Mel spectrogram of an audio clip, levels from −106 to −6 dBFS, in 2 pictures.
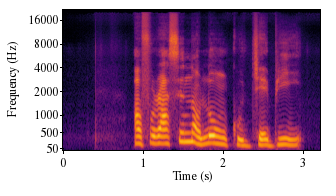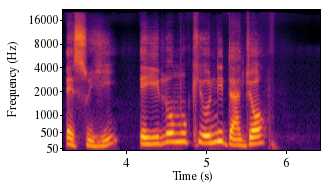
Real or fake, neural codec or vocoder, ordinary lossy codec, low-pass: fake; autoencoder, 48 kHz, 32 numbers a frame, DAC-VAE, trained on Japanese speech; none; none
